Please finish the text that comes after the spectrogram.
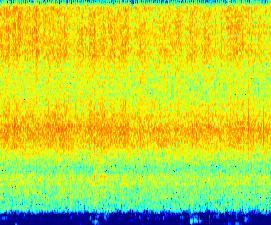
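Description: Eggplant sautés with potatoes in a pan, a steady hissing sizzle with a few faint scrapes of stirring, heard alone at a fairly even level.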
